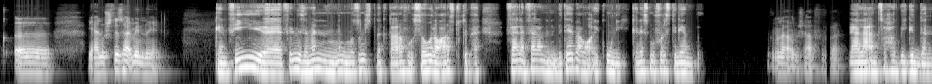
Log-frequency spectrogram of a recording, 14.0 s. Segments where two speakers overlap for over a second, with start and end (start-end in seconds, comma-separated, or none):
none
